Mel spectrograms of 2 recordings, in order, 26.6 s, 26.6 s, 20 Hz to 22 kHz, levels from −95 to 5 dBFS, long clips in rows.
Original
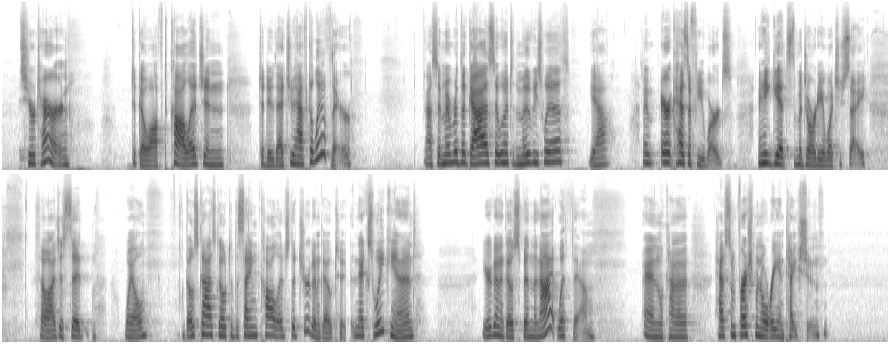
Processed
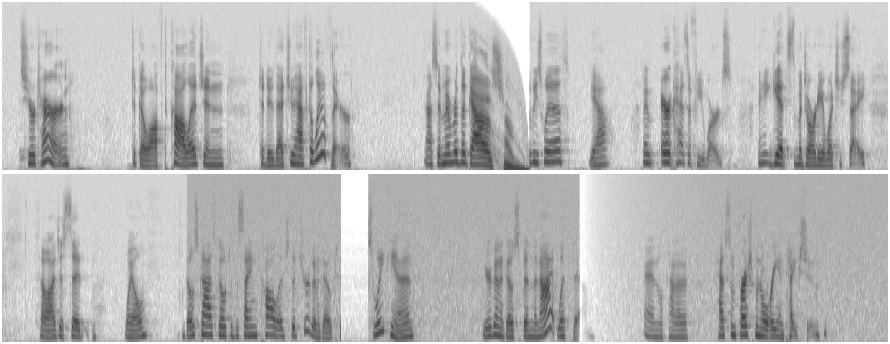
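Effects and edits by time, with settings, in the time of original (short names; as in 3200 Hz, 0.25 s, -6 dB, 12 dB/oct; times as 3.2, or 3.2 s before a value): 7.05 tape stop 0.87 s
10.08–11.52 compressor 3:1, threshold -34 dBFS
16.07 noise floor step -57 dB -43 dB
18.37–18.79 room tone
21.95–24.32 fade in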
